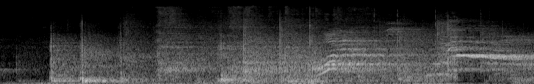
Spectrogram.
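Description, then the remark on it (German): A goalball penalty throw: the heavy ball thuds and bounces several times across a hard indoor floor, with a faint jingling ring trailing the impacts and murmuring voices in the background. “Abbas hat den Ball nicht in der eigenen Spielfeldzone aufkommen lassen, es gibt einen Strafwurf, vergleichbar mit dem Elfmeter”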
